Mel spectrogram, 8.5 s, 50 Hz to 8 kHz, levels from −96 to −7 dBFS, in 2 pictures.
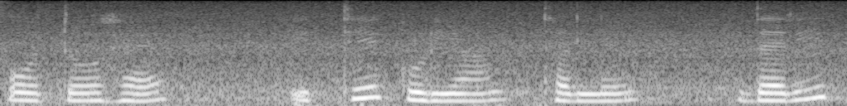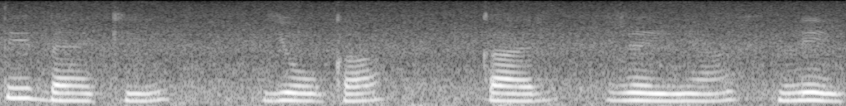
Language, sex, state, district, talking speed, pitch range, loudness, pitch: Punjabi, female, Punjab, Pathankot, 100 wpm, 200-225 Hz, -16 LUFS, 210 Hz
